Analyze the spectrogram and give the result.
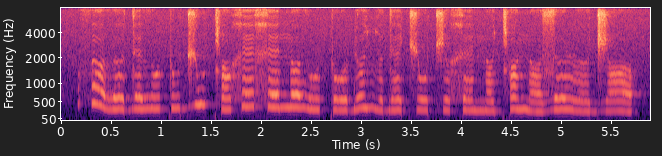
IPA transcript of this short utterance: θ ʌ˦˨ ð ə˨ d ɛ˨ ð u˨ ʈ u˨ d͡ʒ u˦ cʰ ʌ˨ x ɛ˦ x ɛ˦ n ʌ˦ ð u˨ ʈ o˨ ɖ ə˦ ʎ ə˨ d ɛ˨ t͡ʃ o˨ t͡ʃ ə˨ x ɛ˨ n ʌ˨ cʰ ʌ˦ n ʌ˨ z ə˦ ɹ ə˨ d͡ʒ ʌ˨

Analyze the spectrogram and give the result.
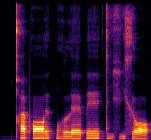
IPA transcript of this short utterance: qʰ ɘ˨ pʰ ɔː˨ ɾ ɘ˨˦ k͡p ɔ̤˨ lː ɛː˨ p e˦ | t i̤˨ x i̤˨ xʲ ɔ˨

